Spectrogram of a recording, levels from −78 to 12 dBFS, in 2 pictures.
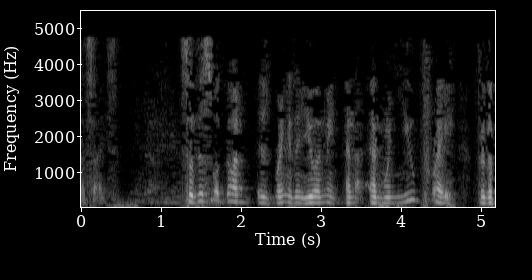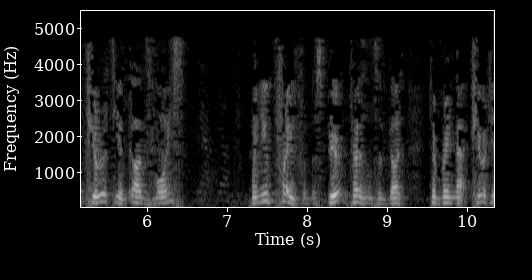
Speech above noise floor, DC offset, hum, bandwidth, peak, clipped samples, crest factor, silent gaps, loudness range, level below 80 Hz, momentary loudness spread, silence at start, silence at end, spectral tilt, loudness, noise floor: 31 dB; under 0.1%; none; 5 kHz; -6 dBFS; under 0.1%; 20 dB; none; 3 LU; -56 dBFS; 11 LU; 0 s; 0 s; -9 dB/octave; -27 LUFS; -57 dBFS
